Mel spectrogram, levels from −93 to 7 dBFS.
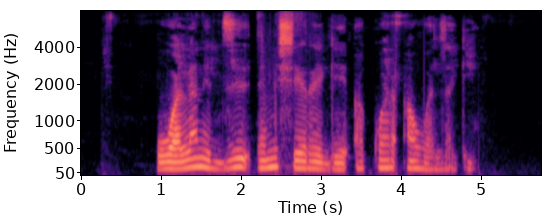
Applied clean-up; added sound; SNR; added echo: neural mask model RNNoise.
